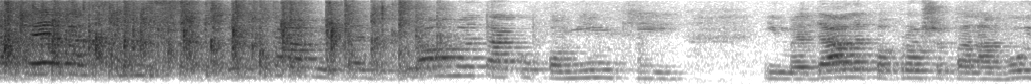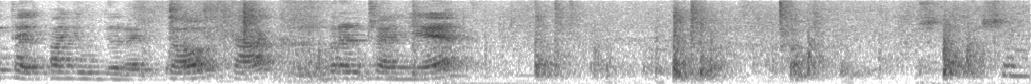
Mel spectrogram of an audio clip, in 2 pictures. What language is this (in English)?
Polish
